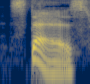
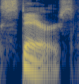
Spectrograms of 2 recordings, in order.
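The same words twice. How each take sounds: First: It is said without a hard R sound. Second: It is said with a hard R sound. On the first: "you know how an English person would say stairs" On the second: "in an American accent, it's like a hard R"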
